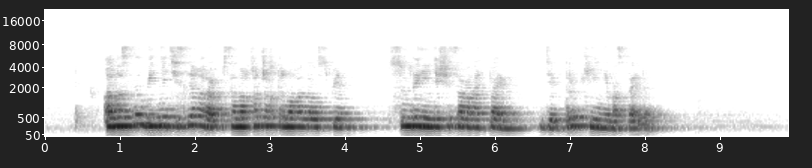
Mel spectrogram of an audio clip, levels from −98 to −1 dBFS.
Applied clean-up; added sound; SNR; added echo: none; none; none; reverberation time 0.9 s.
